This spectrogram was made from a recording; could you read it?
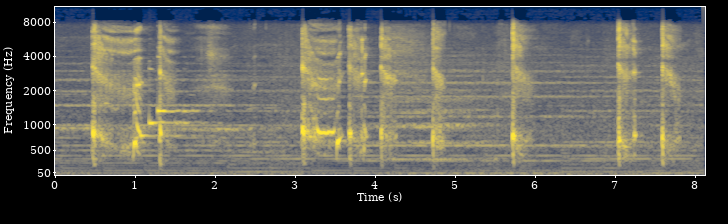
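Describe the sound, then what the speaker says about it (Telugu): Sick children coughing at home in a run of short, harsh bursts, some doubled or tripled, with throat clearing between them, close and loud against quiet. "దగ్గు దగ్గు వస్తుంది"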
